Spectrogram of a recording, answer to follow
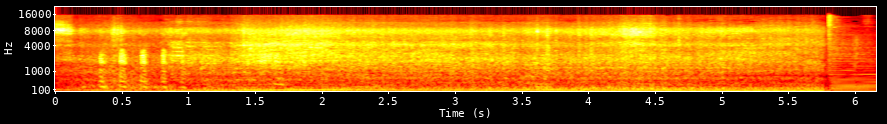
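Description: Small truck's engine and road noise heard from inside the cab while driving: a steady low drone with rushing noise. A person laughs briefly near the start, and acoustic guitar music cuts in at the very end.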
